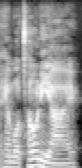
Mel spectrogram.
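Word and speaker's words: hamiltonii: not get started on the double I. So we talked about Hamiltoni, which really has a double I at the end. So you say Hamiltoni, but really [clears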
